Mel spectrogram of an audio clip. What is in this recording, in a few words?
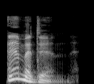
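"amidin", English, British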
